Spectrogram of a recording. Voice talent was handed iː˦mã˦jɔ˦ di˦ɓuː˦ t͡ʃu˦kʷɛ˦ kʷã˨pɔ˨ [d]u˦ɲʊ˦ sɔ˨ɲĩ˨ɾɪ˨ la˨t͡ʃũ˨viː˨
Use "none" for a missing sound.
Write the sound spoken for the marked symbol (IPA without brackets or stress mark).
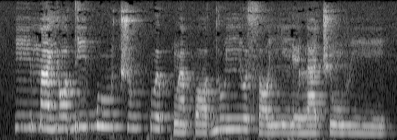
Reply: d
